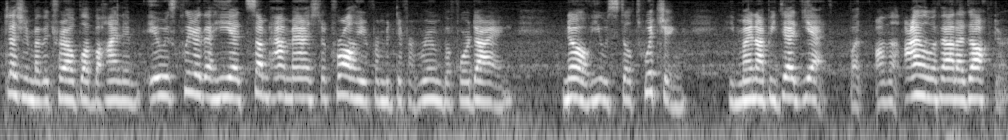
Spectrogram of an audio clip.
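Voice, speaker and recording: Bright, higher-pitched woman reading dramatically. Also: quick pace, rough recording. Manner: expressive, intense. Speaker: amateur story reader. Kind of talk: dramatic first-person story narration.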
